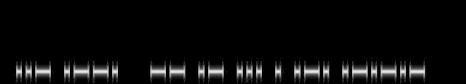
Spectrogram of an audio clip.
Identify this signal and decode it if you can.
Morse code, heard as a keyed tone, about 25 wpm, 600 Hz. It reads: UP MASER.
